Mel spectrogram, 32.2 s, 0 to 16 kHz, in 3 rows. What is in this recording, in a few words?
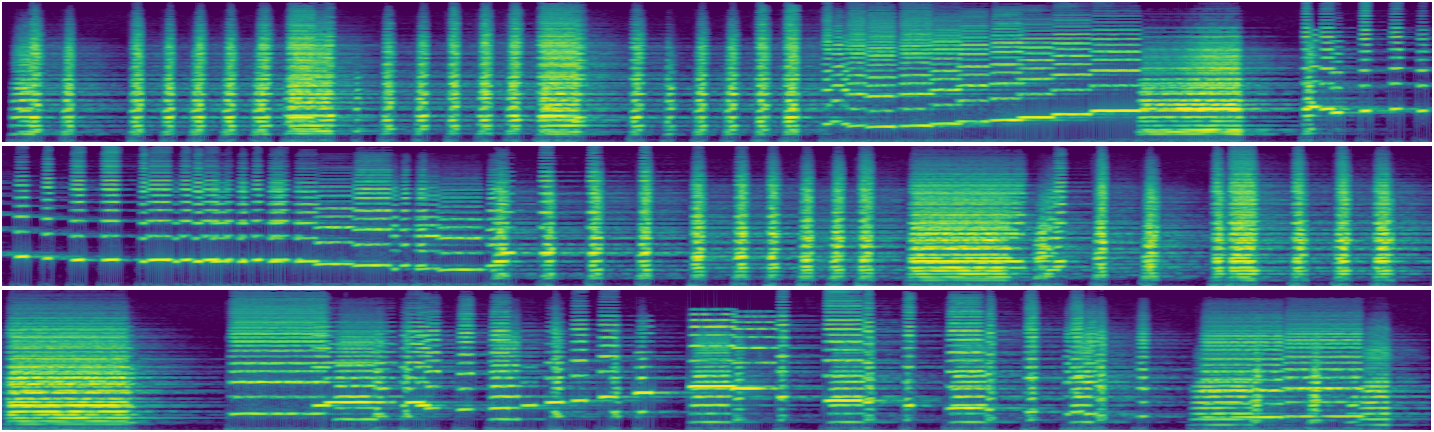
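Accordion; Roland SR-JV80-18 World Collection Latin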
